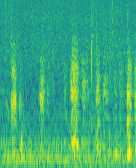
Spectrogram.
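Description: Bullet the dog panting in Blair Witch, soft quick breathy pants with small whimpering tones in short irregular bursts, close but faint.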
